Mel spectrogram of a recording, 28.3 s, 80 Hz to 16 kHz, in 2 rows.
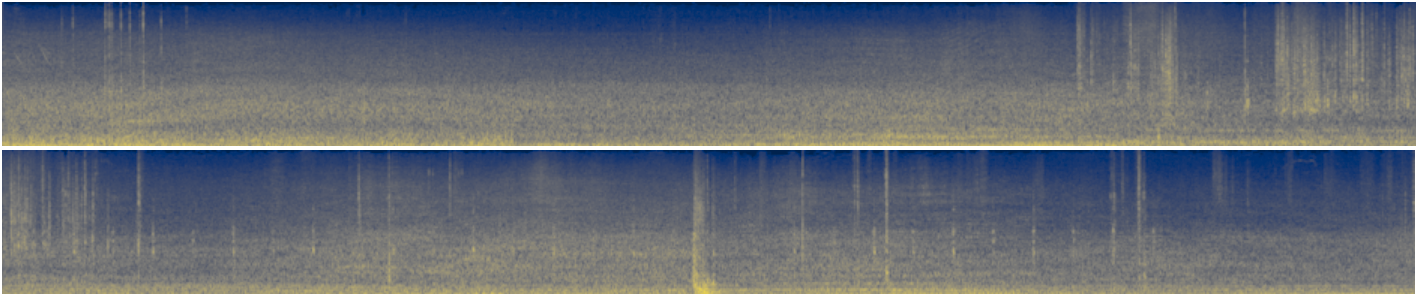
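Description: Haima M3 idling with a steady low hum, heard from inside the cabin. There is brief scratchy rustling near the middle and a single sharp click about two-thirds of the way through.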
